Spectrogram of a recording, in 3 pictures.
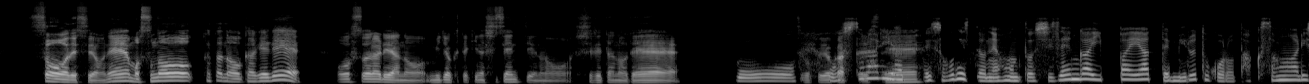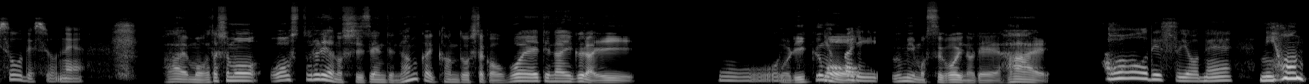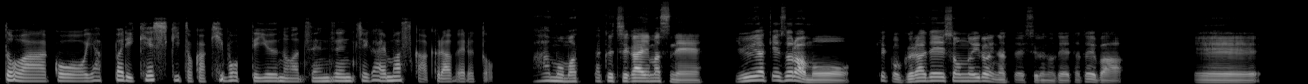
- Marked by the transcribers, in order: sniff
- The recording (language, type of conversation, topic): Japanese, podcast, 自然の中で最も感動した体験は何ですか？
